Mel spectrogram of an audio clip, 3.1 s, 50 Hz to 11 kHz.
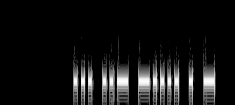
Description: Morse code, heard as a keyed tone, about 25 wpm, 700 Hz. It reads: SU6ET
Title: Five Challenging Letter-Number Combinations 25wpm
